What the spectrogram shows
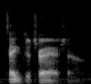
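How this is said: It imitates the speaker's father's voice.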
